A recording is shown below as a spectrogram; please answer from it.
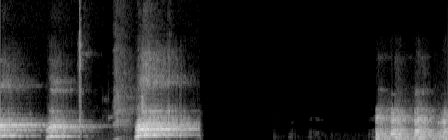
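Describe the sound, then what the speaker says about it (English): A pet dog barks several times in a quick burst, sharp and fairly close, falls silent for a couple of seconds, then lets out another short run of barks. "Sorry, my dog's barking."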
